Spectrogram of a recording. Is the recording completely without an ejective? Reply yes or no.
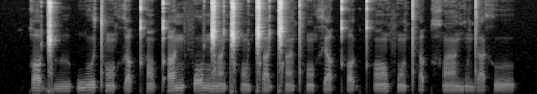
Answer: no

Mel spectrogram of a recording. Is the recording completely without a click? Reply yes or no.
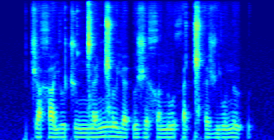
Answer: no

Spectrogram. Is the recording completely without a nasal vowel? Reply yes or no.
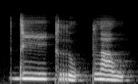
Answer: yes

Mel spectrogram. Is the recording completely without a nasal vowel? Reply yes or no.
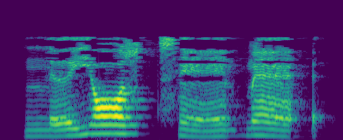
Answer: no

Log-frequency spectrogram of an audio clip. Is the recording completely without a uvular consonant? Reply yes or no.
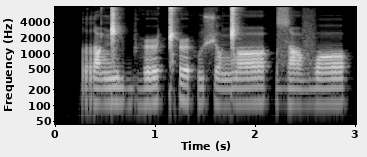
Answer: yes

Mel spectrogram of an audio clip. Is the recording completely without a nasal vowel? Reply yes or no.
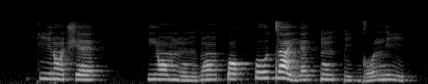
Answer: no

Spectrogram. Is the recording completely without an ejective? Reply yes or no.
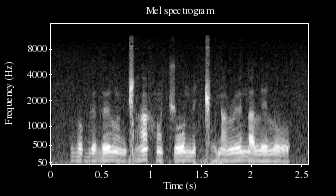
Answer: yes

